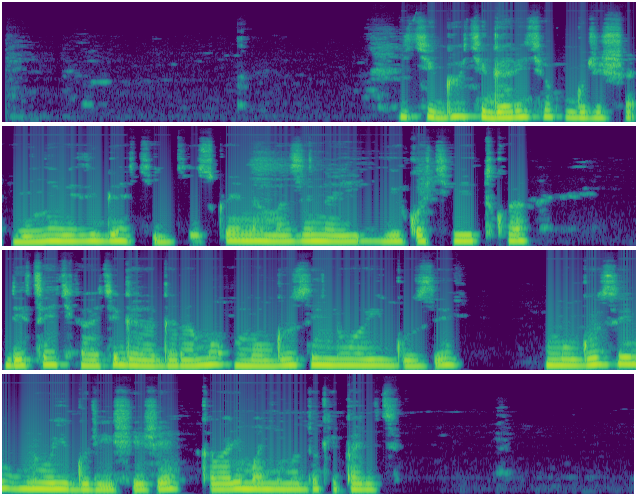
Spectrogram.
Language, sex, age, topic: Kinyarwanda, female, 50+, finance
